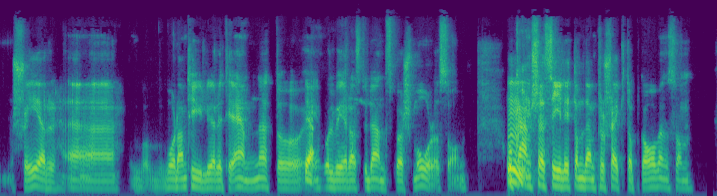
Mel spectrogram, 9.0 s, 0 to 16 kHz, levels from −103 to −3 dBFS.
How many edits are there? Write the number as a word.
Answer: one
